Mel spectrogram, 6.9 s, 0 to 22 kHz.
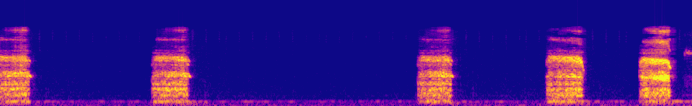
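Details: Two barn owls in an owl box expressing affection near midnight on 19 November 2023; five rough, breathy screeches, each under half a second, spaced unevenly with a long quiet gap mid-sequence, low hum in the background.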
